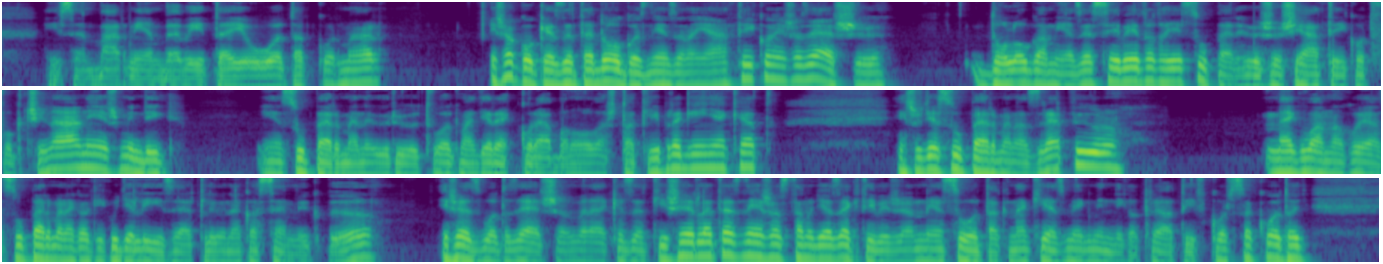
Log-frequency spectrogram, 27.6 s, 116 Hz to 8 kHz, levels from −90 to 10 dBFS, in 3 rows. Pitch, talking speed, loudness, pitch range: 120 Hz, 170 wpm, -18 LUFS, 105-140 Hz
